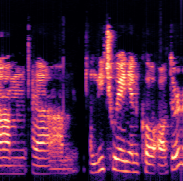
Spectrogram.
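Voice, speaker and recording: Here a woman speaks at a fairly low pitch. Her pitch variation is ordinary. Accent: Italian. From Italy. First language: Italian. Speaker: AI ethicist. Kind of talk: podcast interview. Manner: hesitant, many fillers.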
